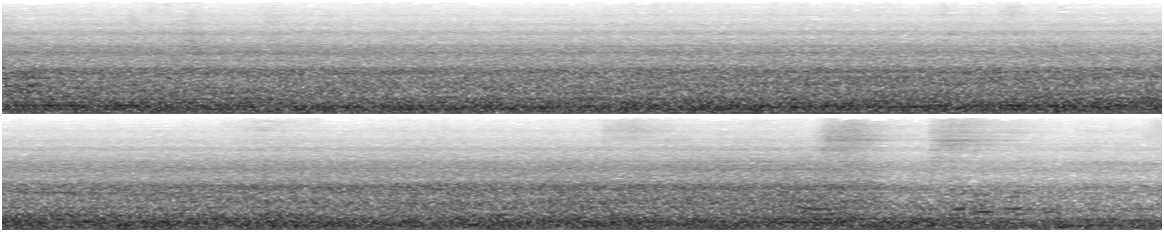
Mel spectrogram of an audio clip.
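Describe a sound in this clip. An electric commuter train roars through a tunnel, heard from inside a carriage.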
